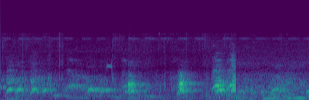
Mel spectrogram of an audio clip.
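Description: A dog barking, with a run of loud, sharp barks about halfway through.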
